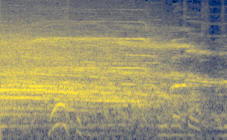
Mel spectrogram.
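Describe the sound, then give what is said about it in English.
A large concert audience screams loudly in a dense, sustained roar that slowly fades over a few seconds, with a few scattered whoops near the end. They are competing to scream the loudest to win a bass guitar. “To the person who can scream the loudest”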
